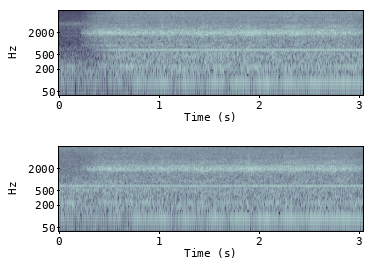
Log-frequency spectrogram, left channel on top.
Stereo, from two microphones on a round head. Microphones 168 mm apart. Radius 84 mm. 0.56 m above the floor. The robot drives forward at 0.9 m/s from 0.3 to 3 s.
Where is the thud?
I don't hear a thud.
